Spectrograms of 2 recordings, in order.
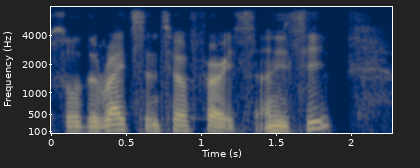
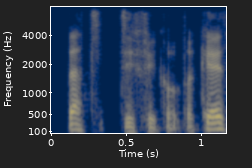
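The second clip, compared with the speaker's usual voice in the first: plain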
